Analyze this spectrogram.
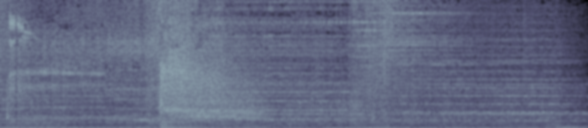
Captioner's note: screaming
